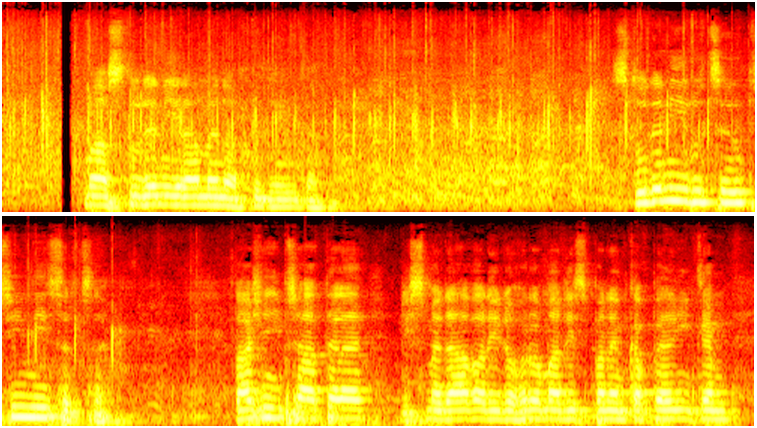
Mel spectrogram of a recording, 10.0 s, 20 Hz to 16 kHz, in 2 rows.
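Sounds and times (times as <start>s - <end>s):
audience applause: 0.0s - 5.9s
speech: 0.6s - 2.2s, 4.1s - 5.8s, 6.6s - 10.0s.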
